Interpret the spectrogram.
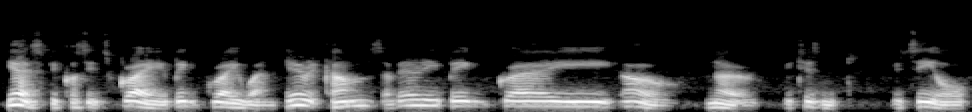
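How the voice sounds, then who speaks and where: A man's voice: medium pitch, expressive, husky, voice pushed up. Guy doing a muddled earnest bear from a kids book, hesitant, tinny old sound. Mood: excited. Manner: halting, earnest. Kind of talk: children's storybook character voice. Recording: thin phone-like, muddy old recording.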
